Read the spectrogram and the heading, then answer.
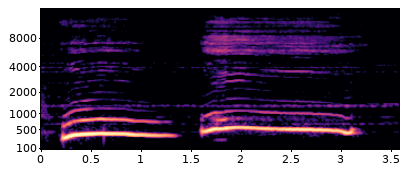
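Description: A dog howls twice, each a long, loud, steady wail that rises at the start and holds its pitch. There is a short pause between the howls, and no other sound is heard.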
